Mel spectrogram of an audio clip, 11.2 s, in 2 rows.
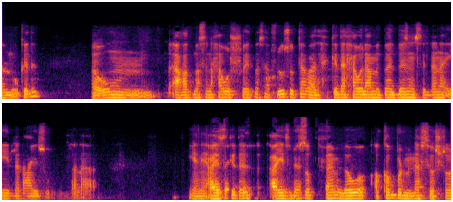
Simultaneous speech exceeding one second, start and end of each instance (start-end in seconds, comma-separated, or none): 8.2-9.9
